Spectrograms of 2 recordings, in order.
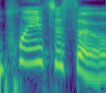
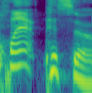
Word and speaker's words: Plantpisode: This is our Plantpisode, too. Oh my gosh, we didn't even talk. Plantpisode. Oh, she said it. Yeah, Plantpisode is right. Is it Plantpisode? It's a Plantisode. No. Plantpisode.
